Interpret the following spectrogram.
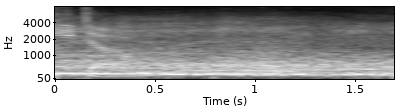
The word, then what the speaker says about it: Ito: Cody Swanson, and rounding out the field, the 73 of Dylan Ito. That's right. There is an I in the name, but he pronounces it as an E.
